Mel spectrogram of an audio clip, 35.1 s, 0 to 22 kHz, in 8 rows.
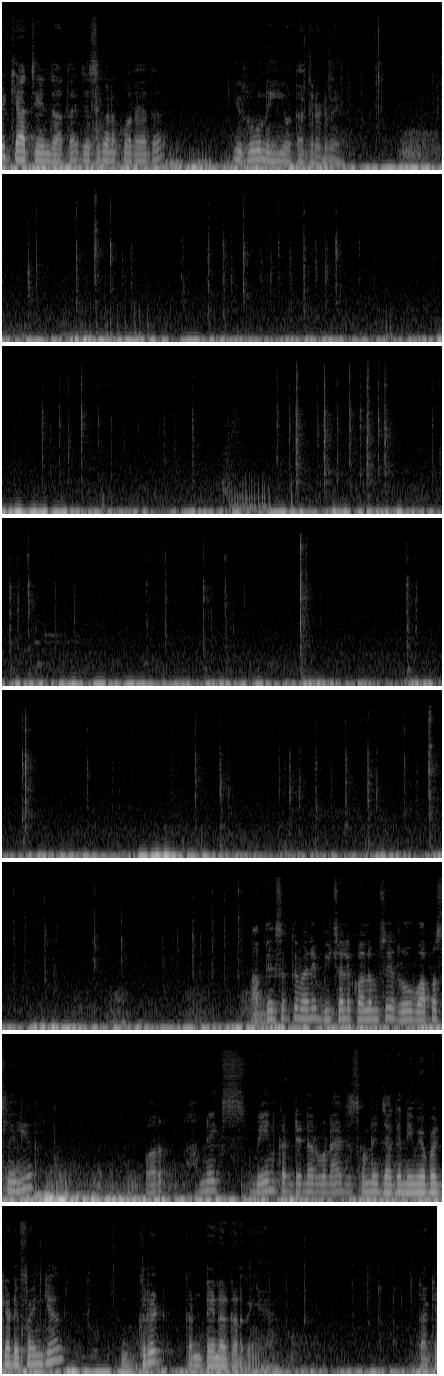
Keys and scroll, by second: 4.6 ctrl+x, 5.7 ctrl+v.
